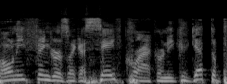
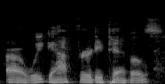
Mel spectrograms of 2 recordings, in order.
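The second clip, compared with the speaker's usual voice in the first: put-on very low, confidential kid voice; knowing little brother; 12 semitones lower than usual. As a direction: imitate a boy letting out a secret. Brother revealing he knows a secret.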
